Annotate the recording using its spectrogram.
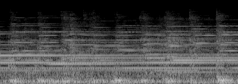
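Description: Carillon bells playing music: struck notes ringing on in long, overlapping tones, with new strikes at the start.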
